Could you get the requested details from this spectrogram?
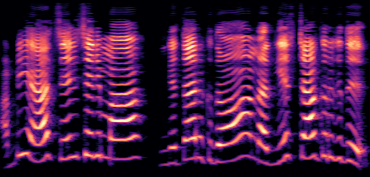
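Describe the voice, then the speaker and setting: A woman voicing an elderly grandmother shopkeeper in a children's cartoon, bossy and quick to scold. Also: very high voice, fairly bright tone. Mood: showing wares.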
